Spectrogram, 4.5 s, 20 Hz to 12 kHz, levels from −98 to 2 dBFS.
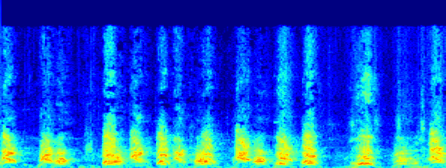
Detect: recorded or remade recorded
